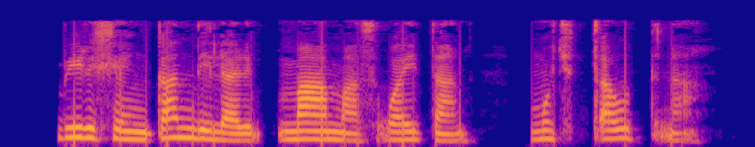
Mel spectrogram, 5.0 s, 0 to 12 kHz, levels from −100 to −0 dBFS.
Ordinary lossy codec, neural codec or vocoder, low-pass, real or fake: MP3, 48 kbps; none; 7.2 kHz; real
